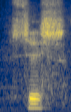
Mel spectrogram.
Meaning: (noun) sister; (adverb) so, in such a way
- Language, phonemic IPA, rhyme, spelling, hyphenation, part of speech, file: Dutch, /zʏs/, -ʏs, zus, zus, noun / adverb, Nl-zus.ogg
